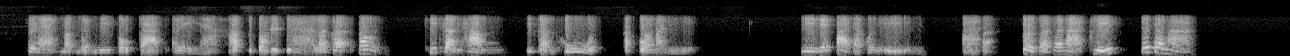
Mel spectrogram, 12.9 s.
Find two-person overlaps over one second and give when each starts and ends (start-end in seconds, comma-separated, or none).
none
